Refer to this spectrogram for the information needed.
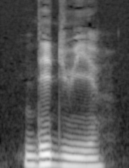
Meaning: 1. to deduce; to work out 2. to deduct
- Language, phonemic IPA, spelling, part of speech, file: French, /de.dɥiʁ/, déduire, verb, Fr-déduire.ogg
